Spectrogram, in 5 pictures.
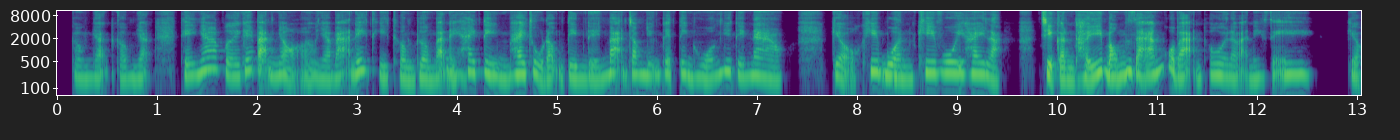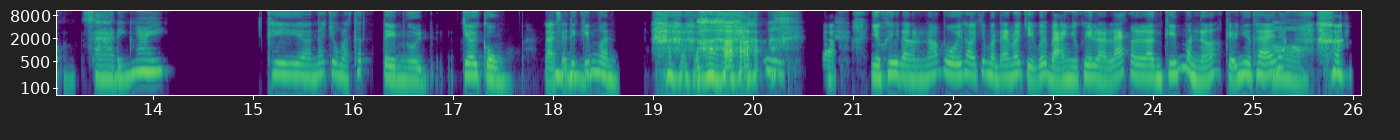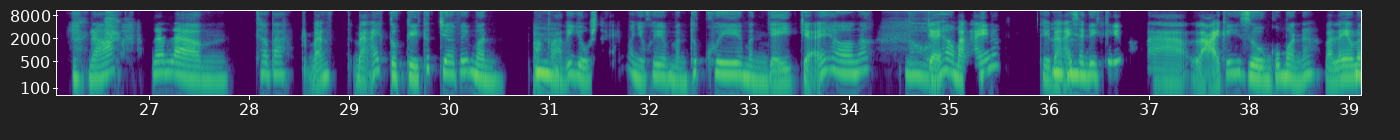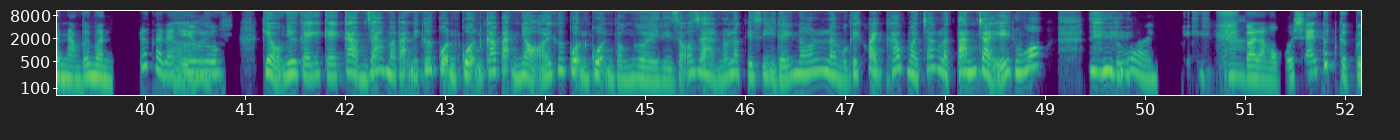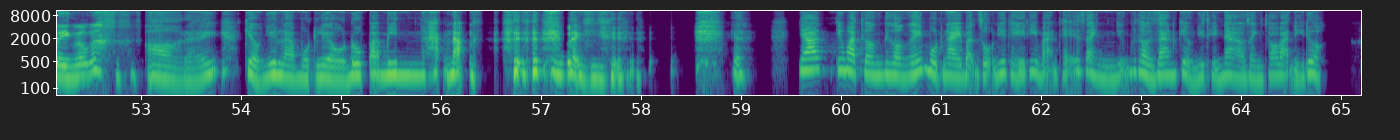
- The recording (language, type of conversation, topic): Vietnamese, podcast, Làm sao để nhận ra ngôn ngữ yêu thương của con?
- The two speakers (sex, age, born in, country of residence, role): female, 30-34, Vietnam, Vietnam, guest; female, 35-39, Vietnam, Vietnam, host
- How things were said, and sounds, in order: tapping; other background noise; laugh; chuckle; chuckle; laugh; laugh; laugh; unintelligible speech; "sẽ" said as "thẽ"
